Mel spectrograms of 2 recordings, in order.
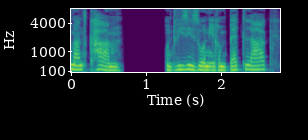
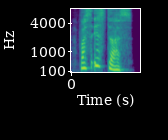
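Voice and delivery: higher, panicked repeat; rising alarm, pitched up; horrified question; 6 semitones higher than usual. Acted. Mother asking the officer again, panicked and higher. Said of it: "fragte entsetzt".

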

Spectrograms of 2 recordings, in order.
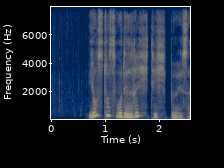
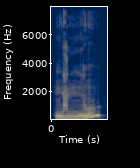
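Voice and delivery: surprised; 5 semitones lower than usual. A narrator's reading. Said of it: "sagte die Oma überrascht".

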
